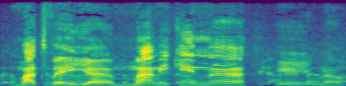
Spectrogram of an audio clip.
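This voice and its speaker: Very wide pitch swings in a dry sound with no echo, over noticeable background noise. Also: man. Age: old. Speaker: sports commentator. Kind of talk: live commentary. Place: street. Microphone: handheld.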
